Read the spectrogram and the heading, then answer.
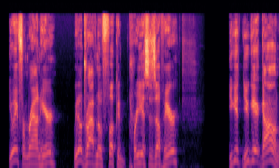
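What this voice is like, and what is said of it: Cocky stereotypical Albertan cowboy voice. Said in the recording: “my brain immediately just wants to go to some, like, cocky fucking cowboy hat-wearing guy ... stereotypical Albertan accent”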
